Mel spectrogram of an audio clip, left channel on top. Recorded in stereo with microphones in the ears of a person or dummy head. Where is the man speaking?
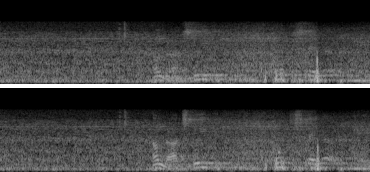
45° right (ahead or behind), 1.5 m.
